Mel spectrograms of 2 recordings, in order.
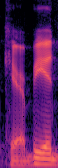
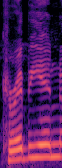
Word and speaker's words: Caribbean: How do you pronounce it? Caribbean or Caribbean? When it's Royal Caribbean. When it's Pirates of the Caribbean. Pronounce it the correct way, Caribbean.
